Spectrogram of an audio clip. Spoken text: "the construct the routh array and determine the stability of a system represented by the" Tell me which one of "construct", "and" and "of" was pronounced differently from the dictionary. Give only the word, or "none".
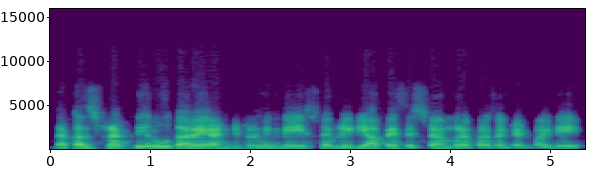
of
